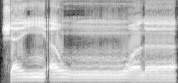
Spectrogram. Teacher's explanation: Dan di atas hamzah ada tanwin fathatain lalu berhadapan dengan salah satu huruf idgham ya, di sini huruf waw dan termasuk idgham bigunah ya. Maka cara membaca tanwin tersebut itu harus dimasukkan ke huruf waw disertai dengan gunah. Jadi selain ditasdidkan itu harus ada gunah ya, jadi ditahan dulu.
